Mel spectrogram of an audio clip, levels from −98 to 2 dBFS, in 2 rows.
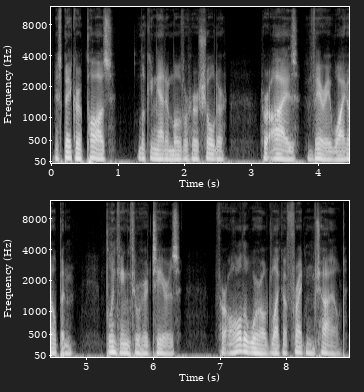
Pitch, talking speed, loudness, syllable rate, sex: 95 Hz, 175 wpm, -17 LUFS, 5.2 syllables/s, male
